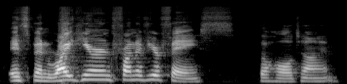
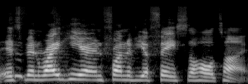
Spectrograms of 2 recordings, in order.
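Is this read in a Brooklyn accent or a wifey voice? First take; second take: wifey voice; Brooklyn accent. First: It is read in a put-on wifely voice. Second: It is read in a Brooklyn accent. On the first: "she's saying it in her wifey voice" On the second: "read it with your Brooklyn sound"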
